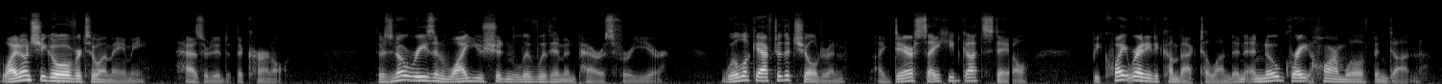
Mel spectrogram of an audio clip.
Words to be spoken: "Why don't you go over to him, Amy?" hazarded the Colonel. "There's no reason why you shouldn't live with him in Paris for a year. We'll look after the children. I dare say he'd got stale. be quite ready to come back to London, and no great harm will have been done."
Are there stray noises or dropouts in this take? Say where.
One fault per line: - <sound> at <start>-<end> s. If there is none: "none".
- dropout at 10.1-10.1 s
